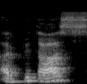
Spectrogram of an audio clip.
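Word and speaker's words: अर्पिताः: Yasmin Surya Arpitas Saptasakam. Now, even though it is written as Arpitah, but the correct writing is Arpita Sapta. Sapta. Because the ha is not pronounced.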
